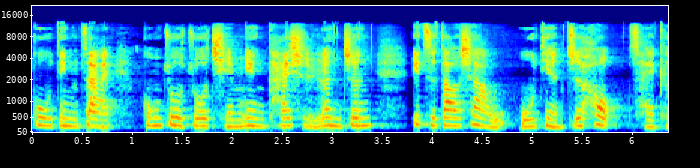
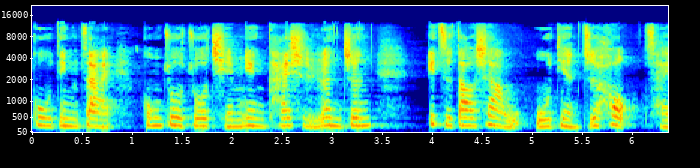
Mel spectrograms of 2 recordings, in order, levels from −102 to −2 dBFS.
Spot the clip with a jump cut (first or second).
first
